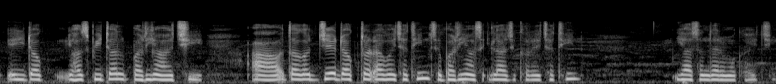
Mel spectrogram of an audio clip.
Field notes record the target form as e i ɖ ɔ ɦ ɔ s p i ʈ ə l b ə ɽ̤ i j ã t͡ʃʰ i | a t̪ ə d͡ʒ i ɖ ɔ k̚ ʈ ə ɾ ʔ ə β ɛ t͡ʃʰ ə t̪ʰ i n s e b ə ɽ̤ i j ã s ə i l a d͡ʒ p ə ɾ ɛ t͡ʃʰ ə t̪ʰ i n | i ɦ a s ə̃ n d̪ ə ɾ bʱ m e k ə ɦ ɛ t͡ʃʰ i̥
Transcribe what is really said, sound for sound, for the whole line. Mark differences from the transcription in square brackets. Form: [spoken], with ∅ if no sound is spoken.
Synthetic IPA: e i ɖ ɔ ɦ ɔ s p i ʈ ə l b ə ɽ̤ i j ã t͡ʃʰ i | a t̪ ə d͡ʒ [e] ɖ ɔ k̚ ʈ ə ɾ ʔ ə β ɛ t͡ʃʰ ə t̪ʰ i n s e b ə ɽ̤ i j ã s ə i l a d͡ʒ [k] ə ɾ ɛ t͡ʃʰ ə t̪ʰ i n | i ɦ a s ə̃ n d̪ ə ɾ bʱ m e k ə ɦ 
